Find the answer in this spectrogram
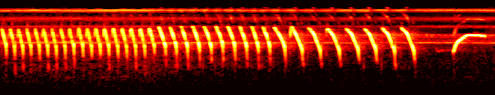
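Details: Canary song used as tutor material for young canaries and as therapy for canaries that have stopped singing: a rapid trill of repeated downward-sweeping notes that gradually slows into separate slurs, then a brief rising whistle.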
